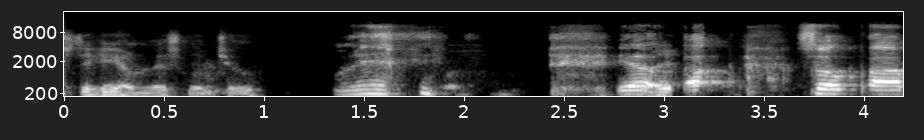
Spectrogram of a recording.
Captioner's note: laughs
